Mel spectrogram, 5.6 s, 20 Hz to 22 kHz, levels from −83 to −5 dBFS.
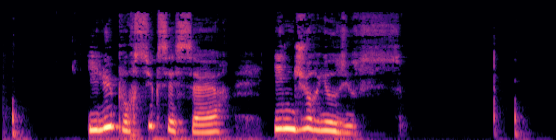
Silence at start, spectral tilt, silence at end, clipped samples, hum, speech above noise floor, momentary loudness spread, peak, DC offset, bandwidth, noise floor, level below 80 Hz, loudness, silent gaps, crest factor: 0.1 s; -5 dB/octave; 1.6 s; under 0.1%; none; 63 dB; 24 LU; -2 dBFS; under 0.1%; 16 kHz; -80 dBFS; -48 dBFS; -17 LUFS; none; 18 dB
